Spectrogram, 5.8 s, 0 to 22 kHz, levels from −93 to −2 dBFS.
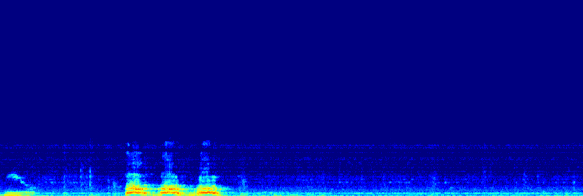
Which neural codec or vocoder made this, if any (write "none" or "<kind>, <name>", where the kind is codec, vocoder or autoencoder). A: vocoder, HiFi-GAN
